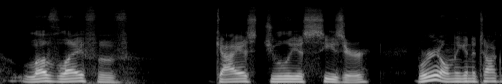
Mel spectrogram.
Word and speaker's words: Caesar: Oh yeah, I got some Kona Brewing Ale here, and I believe I'm going to say Caesar. I know the correct way to pronounce it is actually like Kazar.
